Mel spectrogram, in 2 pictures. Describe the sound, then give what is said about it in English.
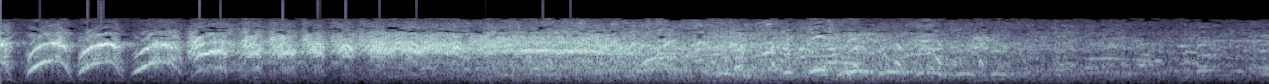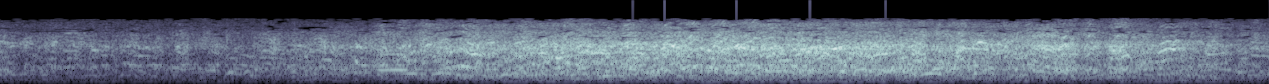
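A voice imitates a hyena's manic screeching cackle, rapid chattering bursts at first, then a sustained wild shrieking that dips briefly and swells back up, loudly. “The maniacal screech of the hyena.”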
